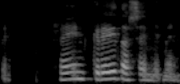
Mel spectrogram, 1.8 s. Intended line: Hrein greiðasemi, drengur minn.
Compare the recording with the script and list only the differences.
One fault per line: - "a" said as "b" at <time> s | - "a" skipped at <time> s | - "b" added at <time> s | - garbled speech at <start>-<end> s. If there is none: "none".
- "drengur" skipped at 1.6 s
